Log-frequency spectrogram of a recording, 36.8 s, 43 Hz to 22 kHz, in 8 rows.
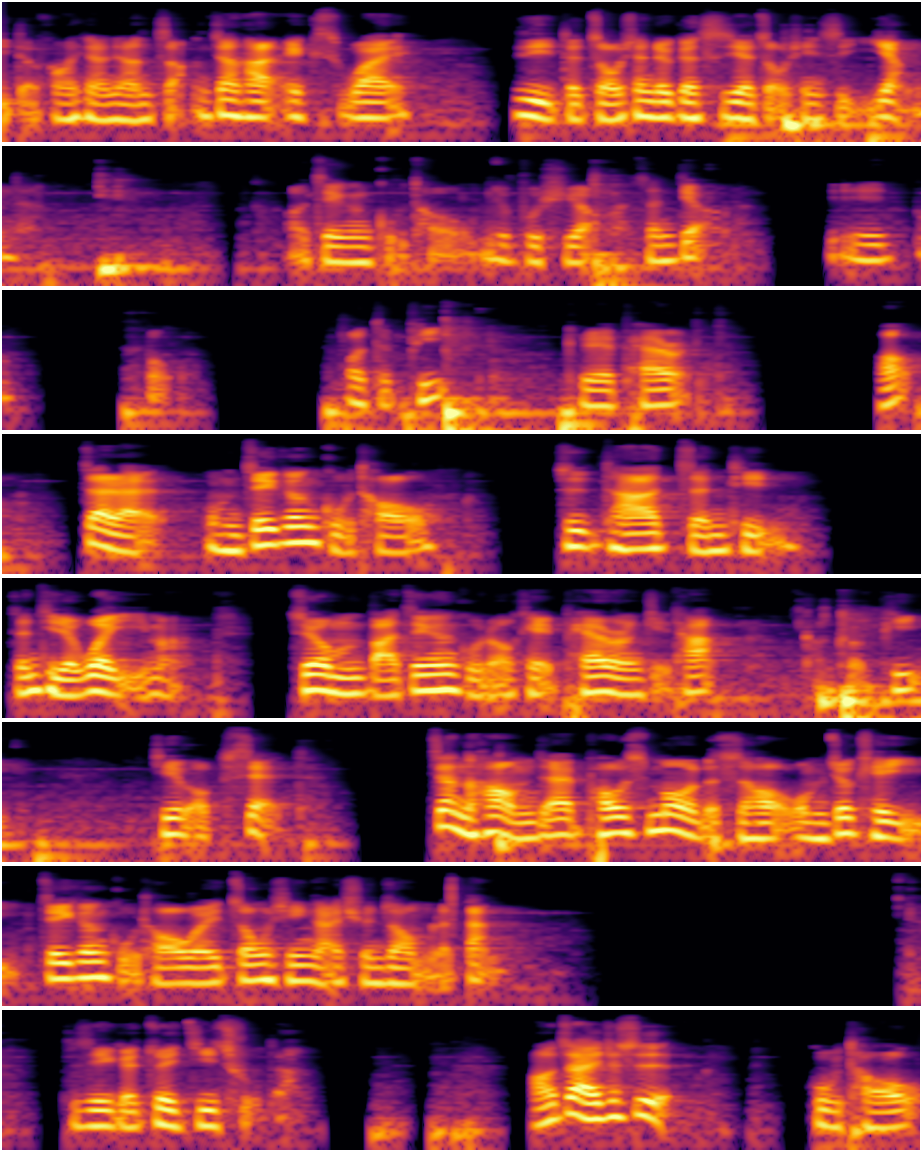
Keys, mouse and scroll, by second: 1.0-3.9 middle drag, 3.9 KP_1, 5.1 KP_3, 6.1 click, 6.6 click, 7.6 x, 11.4 alt+p, 13.3 click, 14.3 click, 20.0 click, 21.3 shift+click, 22.6 ctrl+p, 24.6 click, 25.5 Tab, 27.1 click, 28.0 click, 34.4 ctrl+z, 34.7 click, 35.8 click.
